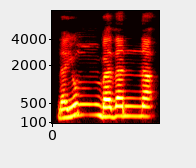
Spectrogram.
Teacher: لینبذن، نون میم سے بدل رہا ہے، وہاں پر غنہ ہوگا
